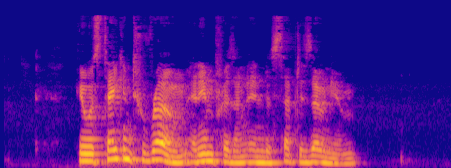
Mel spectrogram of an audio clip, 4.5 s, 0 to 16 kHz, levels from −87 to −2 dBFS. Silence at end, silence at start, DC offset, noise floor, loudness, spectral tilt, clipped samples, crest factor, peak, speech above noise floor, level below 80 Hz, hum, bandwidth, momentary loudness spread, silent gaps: 0.95 s; 0.8 s; under 0.1%; -58 dBFS; -18 LUFS; -7.5 dB/octave; under 0.1%; 16 dB; -2 dBFS; 41 dB; -54 dBFS; none; 11.5 kHz; 8 LU; none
